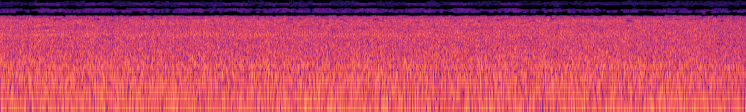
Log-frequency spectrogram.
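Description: Fire extinguisher spraying: a loud, steady hiss.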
